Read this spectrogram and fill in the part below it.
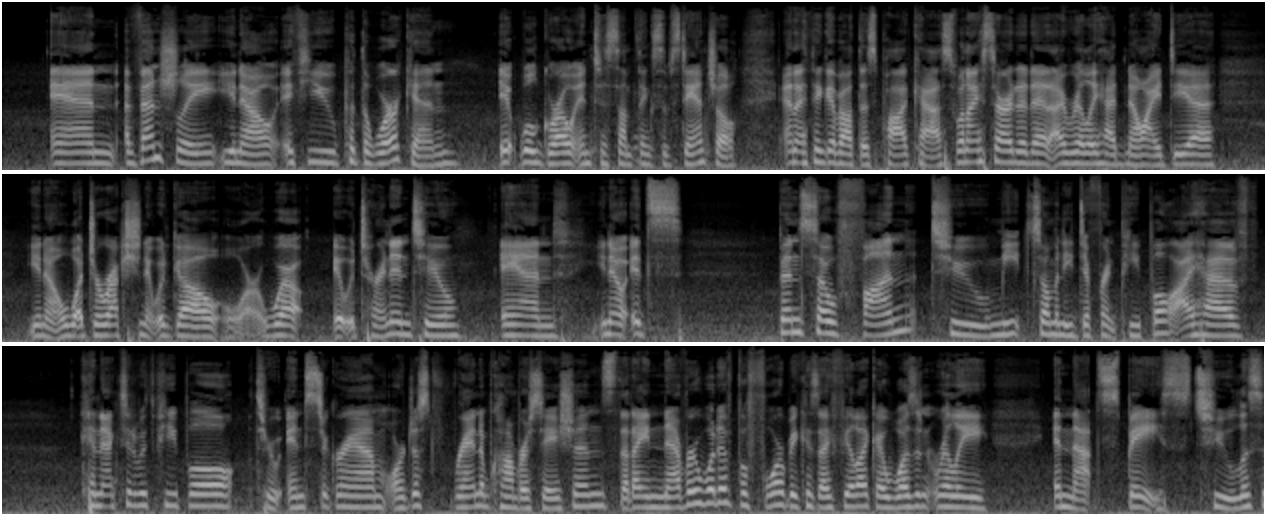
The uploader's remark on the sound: I’ve been traveling all week and away from my podcast studio so this weeks’ solo episode is random thoughts I recorded from a park in Boston.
